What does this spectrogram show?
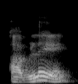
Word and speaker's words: hablé: Hablé is I spoke. It makes a huge difference where you stress this word, and this accent mark tells the reader to stress it on the last syllable, and that is the preterite tense.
